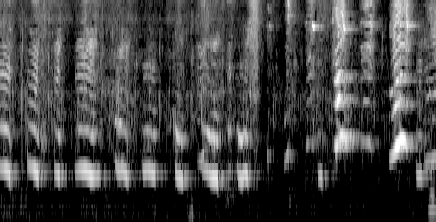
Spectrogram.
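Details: At feeding time, eight Bluetick Coonhound puppies search for dropped kibble, giving a steady run of short, high, nasal whimpers, about two per second, some sliding upward into sharper squeaks near the end, with a person speaking softly.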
